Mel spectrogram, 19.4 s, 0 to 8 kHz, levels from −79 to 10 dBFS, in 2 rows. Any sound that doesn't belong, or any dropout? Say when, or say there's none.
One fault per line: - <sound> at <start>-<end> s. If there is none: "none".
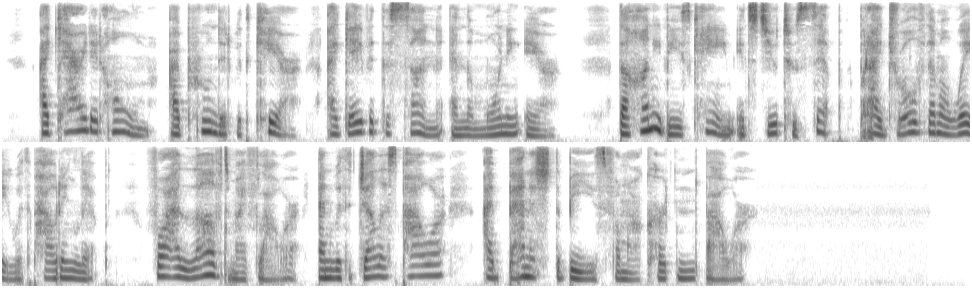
none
